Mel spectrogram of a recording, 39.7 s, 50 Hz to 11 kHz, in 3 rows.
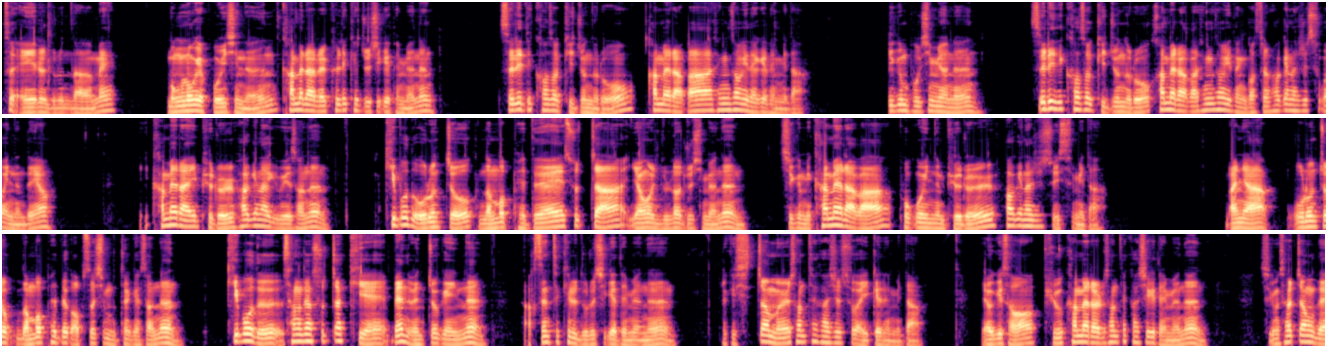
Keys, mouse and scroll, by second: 0.1 shift+a, 6.0 middle click, 8.6-9.6 middle drag, 9.6-10.5 drag, 10.5 middle click, 11.3-14.1 right drag, 12.4 g, 14.1-39.7 middle drag, 19.6 KP_0.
